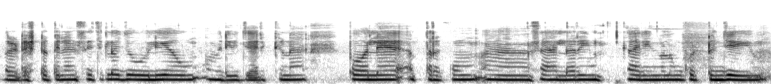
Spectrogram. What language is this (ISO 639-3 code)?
mal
